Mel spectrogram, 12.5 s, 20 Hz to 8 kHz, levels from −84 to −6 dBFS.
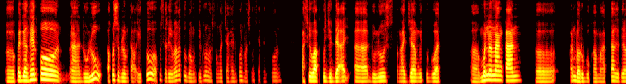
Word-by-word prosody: eee, 125 -1 -3
pegang 150 0 +4
handphone. 185 -4 +6
Nah 125 -2 -4
dulu 145 - +1
aku - - -6
sebelum 130 -5 -5
tahu - - -13
itu 190 - -1
aku 180 - -16
sering 130 -5 -9
banget 165 +4 -7
tuh 155 - -9
bangun 125 -2 -13
tidur 145 +5 -13
langsung 130 -2 -20
ngecek 125 0 -20
handphone 150 +5 -15
langsung 120 - -23
ngecek - - -33
handphone. 140 +4 -22 0.4
Kasih 135 +2 +1
waktu 140 0 +3
jeda 135 +1 +2
aj - - -16
eee, 130 -1 -3
dulu 130 +3 -2
setengah 125 -3 -10
jam 135 +3 -1
gitu 125 -1 -17
buat, 125 -1 -3 0.6
eee, 115 -1 -6
menenangkan, 160 -2 +5 0.3
eee, 120 0 -4 0.3
kan 145 - -7
baru 125 -3 +1
buka 120 -1 -10
mata 115 +5 -6
gitu 130 - -9
135 Hz, 185 wpm, -22 LUFS, 125-155 Hz, 0.6 s, handphone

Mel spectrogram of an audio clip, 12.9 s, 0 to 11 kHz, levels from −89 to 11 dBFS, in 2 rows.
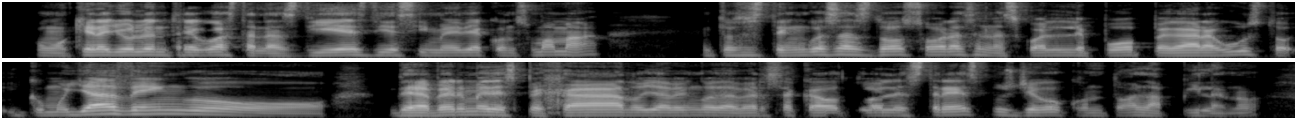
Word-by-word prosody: Como 110 -2 -9
quiera, 135 - +7
yo 135 0 +4
lo 140 - +5
entrego 130 -1 0
hasta 130 - -3
las 105 -3 -1
10, 125 +3 +2
10 125 0 -1
y 125 - -10
media 120 +1 -3
con 115 - -11
su 110 - -10
mamá. 135 +1 -4 0.5
Entonces, 120 -1 -4
tengo 130 +4 -3
esas 145 -3 +1
2 145 +3 -3
horas 145 +1 -3
en 140 - -10
las 110 -1 -1
cuales 120 +1 -5
le - - -4
puedo 130 +2 -6
pegar 115 +1 +3
a 120 - +3
gusto. 145 +4 -8
Y 120 - -28
como 130 +2 -10
ya 165 +6 +7
vengo 150 - -2 0.3
de 120 - +4
haberme 135 +5 +4
despejado, 130 +1 +3
ya 130 -1 0
vengo 125 +1 -5
de - - -2
haber 115 +1 -5
sacado 120 0 -3
todo 120 - -9
el 125 - -6
estrés, 135 +5 0
pues, 130 -3 -11
llego 130 +2 -5
con 115 -1 -19
toda 120 +4 -11
la - - -6
pila, 110 -3 -13
¿no? 110 +2 -18
125 Hz, 225 wpm, -25 LUFS, 120-135 Hz, 0.5 s, quiera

